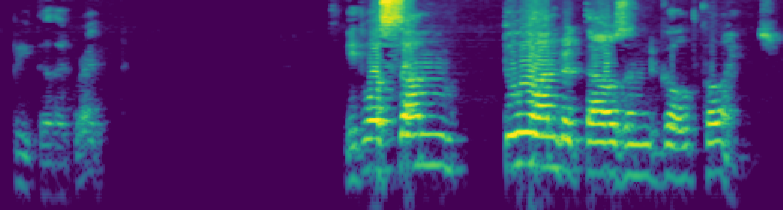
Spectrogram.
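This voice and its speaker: A man's voice: medium pitch, a little mellow, recorded from a distance, lightly acted. A man voicing an earnest, formal president of a newly independent state in a radio play. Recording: roomy room echo.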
